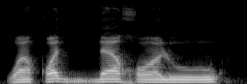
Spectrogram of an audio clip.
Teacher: yang kedua berharakat yang dibaca dengan cara di digabungkan menjadi satu tertulis dua huruf namun dibaca menjadi satu huruf yang bertasdid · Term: idgham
